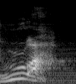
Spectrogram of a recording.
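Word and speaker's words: ruach: So the word for spirit in the Greek is ruah. I'm not saying it properly, but, you know, you have a guttural sound towards the end, which also means spirit or breath or wind.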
